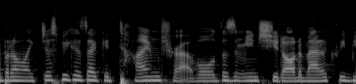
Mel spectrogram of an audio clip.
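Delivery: plain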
